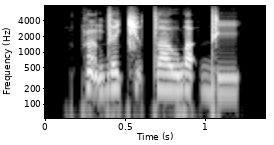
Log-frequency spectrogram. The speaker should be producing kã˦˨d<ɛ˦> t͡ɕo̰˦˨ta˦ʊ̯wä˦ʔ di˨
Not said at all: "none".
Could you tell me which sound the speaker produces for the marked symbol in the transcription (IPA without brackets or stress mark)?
ɛ˦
